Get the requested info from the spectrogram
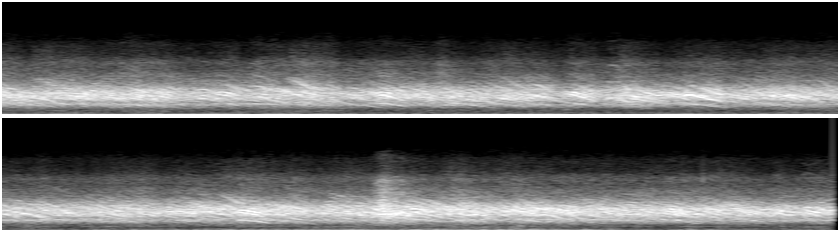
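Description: A colony of cliff swallows calling all at once: a dense, unbroken chorus of many short, downslurred calls overlapping. The birds are stirred up by the disturbance at their nests.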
